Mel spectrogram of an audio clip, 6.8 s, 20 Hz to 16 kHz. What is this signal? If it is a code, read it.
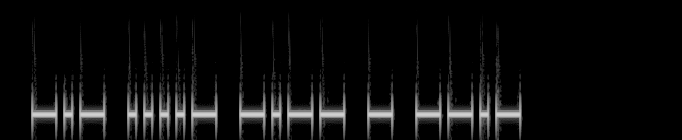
Morse code, heard as a keyed tone, about 15 wpm, 700 Hz. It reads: K4YTQ
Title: USA Call Signs - 5 Characters - Repeated 3x - 15wpm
